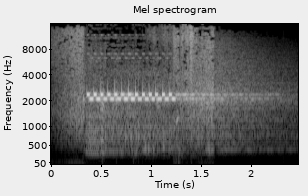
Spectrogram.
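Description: A telephone ringtone trills loudly with a rapid warbling tone for about a second, then a brief sustained tone fades out into a decaying ring. No voices are heard.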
